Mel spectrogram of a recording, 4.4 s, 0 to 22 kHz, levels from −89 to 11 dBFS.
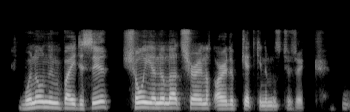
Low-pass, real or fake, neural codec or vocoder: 7.2 kHz; fake; codec, 16 kHz, 1 kbps, X-Codec, HuBERT features, trained on LibriSpeech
